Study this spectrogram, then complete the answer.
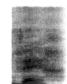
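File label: "vert", French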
